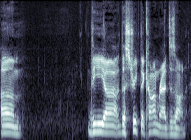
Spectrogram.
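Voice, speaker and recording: A man's voice: a little high, slow, pushed and bright. A young man hosting a podcast, telling a story in a loose, profane, casual way full of fillers. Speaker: podcast host.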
